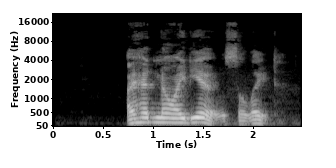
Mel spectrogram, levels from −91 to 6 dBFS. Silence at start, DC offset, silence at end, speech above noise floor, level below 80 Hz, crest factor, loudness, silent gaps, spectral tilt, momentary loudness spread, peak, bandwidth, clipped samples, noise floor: 0.75 s; under 0.1%; 0.3 s; 56 dB; -56 dBFS; 16 dB; -18 LUFS; none; -7 dB/octave; 10 LU; -4 dBFS; 15.5 kHz; under 0.1%; -74 dBFS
